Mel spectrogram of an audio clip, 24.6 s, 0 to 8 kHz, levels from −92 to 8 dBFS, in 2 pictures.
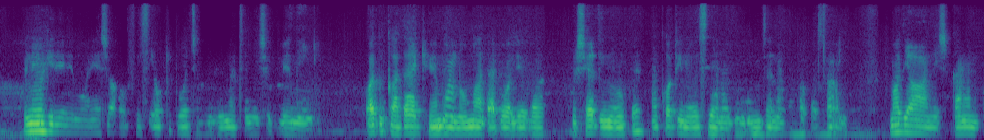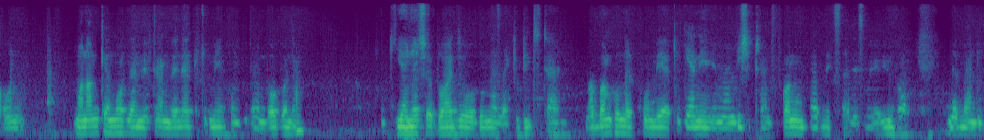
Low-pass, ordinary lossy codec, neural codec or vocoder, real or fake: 7.2 kHz; AAC, 48 kbps; codec, 16 kHz, 1 kbps, X-Codec, HuBERT features, trained on balanced general audio; fake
